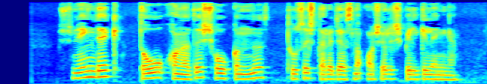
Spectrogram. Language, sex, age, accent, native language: Uzbek, male, 12-17, Toshkent shahri, Uzbek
